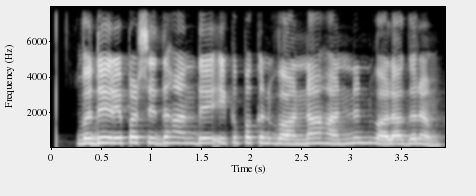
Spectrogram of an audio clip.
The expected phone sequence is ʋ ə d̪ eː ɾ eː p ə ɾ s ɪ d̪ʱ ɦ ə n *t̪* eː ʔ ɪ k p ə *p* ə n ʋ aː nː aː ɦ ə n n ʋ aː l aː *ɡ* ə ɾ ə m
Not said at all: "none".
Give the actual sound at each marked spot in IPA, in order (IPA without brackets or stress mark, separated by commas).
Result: d̪, k, ɡ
